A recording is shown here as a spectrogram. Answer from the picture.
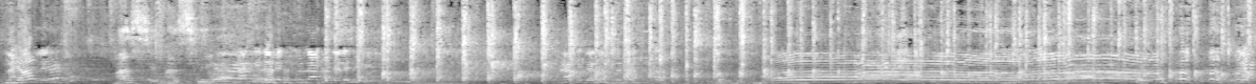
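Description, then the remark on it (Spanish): People applaud in a steady patter of clapping after cataract operations restore their sight, while several excited voices talk and call out over it, the cheering swelling in the second half. “No me extraña que aplaudan, ¿eh?”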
